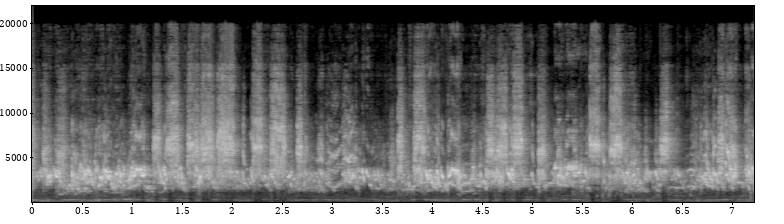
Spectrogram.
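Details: Several budgies give nonstop chatter: harsh squawks mixed with rapid chirps and twittering, bright and high, barely pausing, the overlapping voices forming a busy wall of sound over a faint low background hum.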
